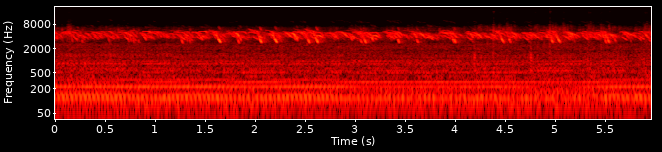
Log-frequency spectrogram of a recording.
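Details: Chicken chicks, a hen's brood, chirping constantly: dozens of thin, high, falling peeps layered into a continuous twittering chorus, with a faint low background drone.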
